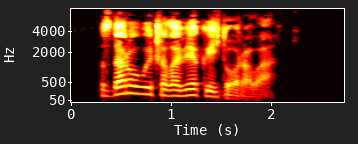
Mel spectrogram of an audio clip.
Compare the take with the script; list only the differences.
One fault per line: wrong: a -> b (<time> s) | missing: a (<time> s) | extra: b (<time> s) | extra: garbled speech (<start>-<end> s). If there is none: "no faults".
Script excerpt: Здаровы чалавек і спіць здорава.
missing: спіць (1.5 s)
